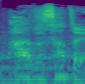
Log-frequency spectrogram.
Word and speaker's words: 杏彩: あや彩り色彩の「彩」と書いて「あん」と「あや」と書いて「あずさ」と読むという 17 歳の女の子がオープニングアクトを務めというライブでしたねそれであのああずさちゃん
